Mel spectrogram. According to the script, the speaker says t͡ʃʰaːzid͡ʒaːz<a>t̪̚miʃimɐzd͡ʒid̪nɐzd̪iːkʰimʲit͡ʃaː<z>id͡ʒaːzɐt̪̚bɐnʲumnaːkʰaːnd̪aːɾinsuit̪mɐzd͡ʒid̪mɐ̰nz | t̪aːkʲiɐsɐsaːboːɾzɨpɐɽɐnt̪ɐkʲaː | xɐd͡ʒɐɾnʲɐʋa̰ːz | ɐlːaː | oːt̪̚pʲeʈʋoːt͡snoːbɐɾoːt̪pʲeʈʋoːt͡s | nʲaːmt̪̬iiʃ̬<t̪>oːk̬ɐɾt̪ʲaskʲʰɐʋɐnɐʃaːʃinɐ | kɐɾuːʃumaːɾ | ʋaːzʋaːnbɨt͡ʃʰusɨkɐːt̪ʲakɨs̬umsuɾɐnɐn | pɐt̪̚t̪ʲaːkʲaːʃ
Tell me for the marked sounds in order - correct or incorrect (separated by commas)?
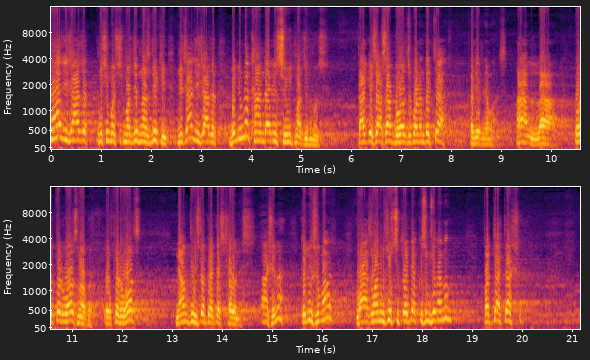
incorrect, correct, correct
